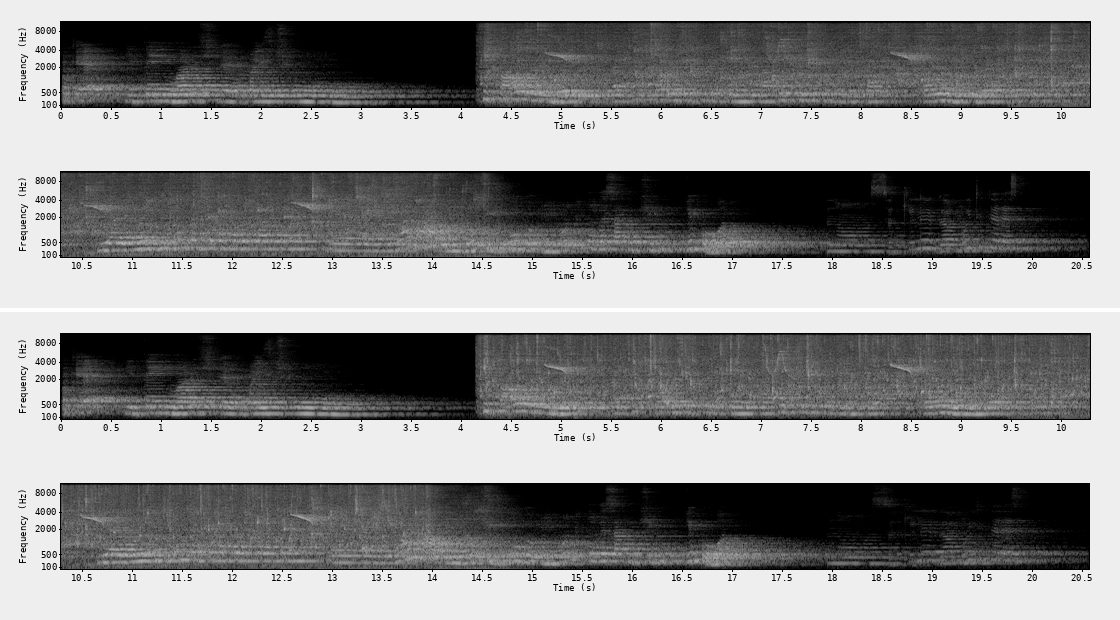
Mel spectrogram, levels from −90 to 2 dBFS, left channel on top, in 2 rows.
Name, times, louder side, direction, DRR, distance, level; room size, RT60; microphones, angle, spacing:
voice 1, 0.0-2.9 4.2-8.3 8.6-9.9 10.6-17.0, equal, 10° right, -6 dB, 1.3 m, -36 dB
sound 1, 4.1-14.0, right 5 dB, 60° right, 0.6 m, -37 dB
sound 2, 9.4-14.6, left 3 dB, 30° left, 0.5 m, -46 dB
voice 2, 17.9-19.8, left 1 dB, 65° left, 0 dB, 0.8 m, -50 dB
6.6 x 3.1 x 5.8 m, 2.5 s
head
